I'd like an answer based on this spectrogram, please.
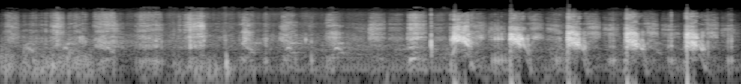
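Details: Playing with a big hard plastic ball, four-year-old Staffie Brogan gives a steady series of rough barks, about one every half second, growing louder in the second half, with faint clicks between them.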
